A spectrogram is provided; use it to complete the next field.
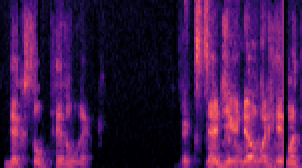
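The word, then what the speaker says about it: Mxyzptlk: Mitzelplitz. Mitzelplitz. I'm going to accept that, yeah. I wrote down a pronunciation guide for myself. It's Mixelpidalik.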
